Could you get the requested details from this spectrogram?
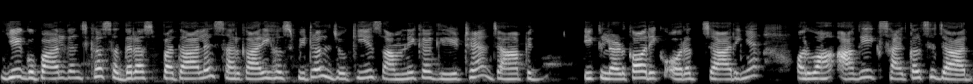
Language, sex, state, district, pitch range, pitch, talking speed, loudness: Hindi, female, Bihar, Gopalganj, 260-310 Hz, 280 Hz, 205 wpm, -16 LUFS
